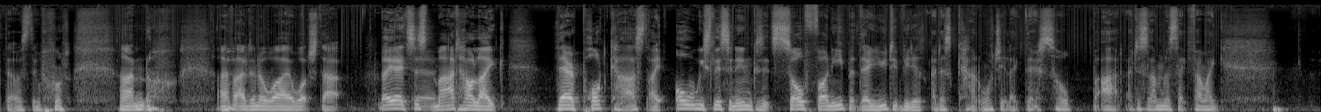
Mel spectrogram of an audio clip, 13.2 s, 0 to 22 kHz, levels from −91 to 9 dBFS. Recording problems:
crackling; faint; from 1 to 3.5 s and from 7 to 12 s; 30 dB below the speech

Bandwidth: 18 kHz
